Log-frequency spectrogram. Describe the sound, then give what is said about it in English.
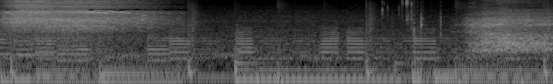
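A deep breath drawn in and let out in a relaxation exercise, a soft airy hiss at the start and again near the end over a sustained low tonal background, with no talk. “So deep breath in.”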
